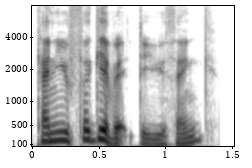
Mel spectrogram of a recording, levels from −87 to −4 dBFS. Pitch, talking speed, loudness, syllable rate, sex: 140 Hz, 275 wpm, -20 LUFS, 6.8 syllables/s, male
